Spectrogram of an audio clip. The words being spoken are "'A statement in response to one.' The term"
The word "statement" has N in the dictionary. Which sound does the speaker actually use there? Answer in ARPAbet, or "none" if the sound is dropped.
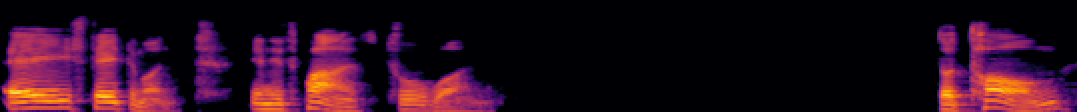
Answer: N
